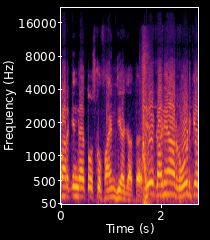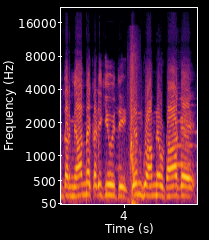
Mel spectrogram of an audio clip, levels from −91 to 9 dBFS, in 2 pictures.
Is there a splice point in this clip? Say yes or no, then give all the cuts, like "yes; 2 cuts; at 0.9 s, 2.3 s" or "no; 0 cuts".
yes; 2 cuts; at 1.7 s, 4.1 s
